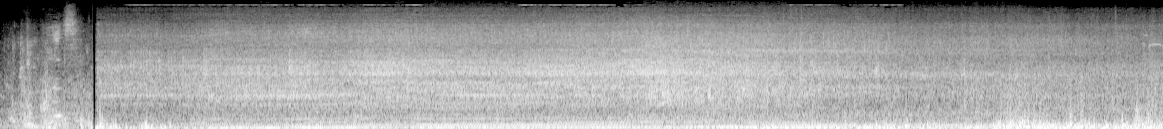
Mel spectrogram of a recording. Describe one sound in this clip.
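A car engine hums steadily as it pulls a heavy load.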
